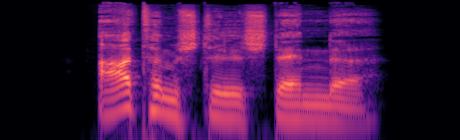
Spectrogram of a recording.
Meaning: nominative/accusative/genitive plural of Atemstillstand
- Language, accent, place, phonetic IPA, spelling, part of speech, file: German, Germany, Berlin, [ˈaːtəmˌʃtɪlʃtɛndə], Atemstillstände, noun, De-Atemstillstände.ogg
